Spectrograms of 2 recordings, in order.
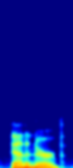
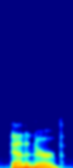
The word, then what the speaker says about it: Ahnenerbe: That's how you pronounce that in German.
